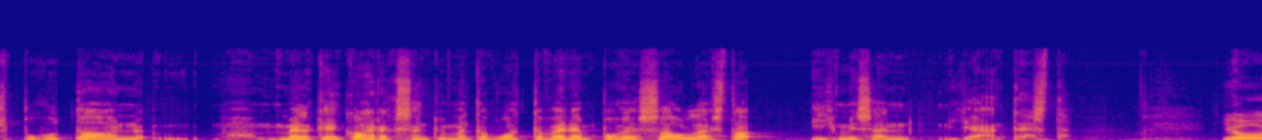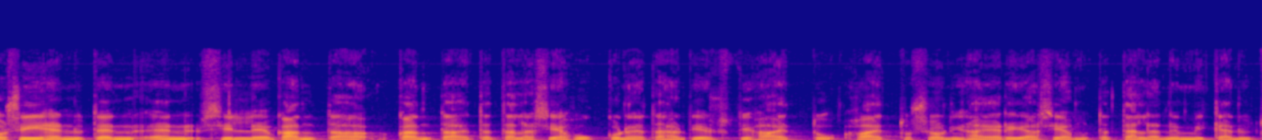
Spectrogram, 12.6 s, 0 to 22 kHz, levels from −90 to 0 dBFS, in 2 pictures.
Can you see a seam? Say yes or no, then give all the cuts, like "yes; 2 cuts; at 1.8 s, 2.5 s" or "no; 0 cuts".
yes; 2 cuts; at 7.7 s, 9.7 s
